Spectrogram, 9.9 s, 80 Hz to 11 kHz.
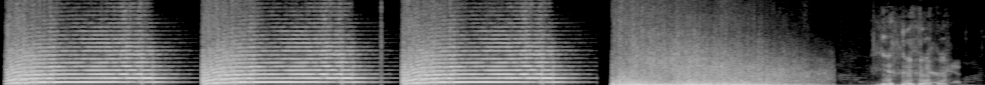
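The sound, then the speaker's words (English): Three loud, steady alarm horn blasts of about two seconds each, all at the same buzzing pitch, sounded as a 3-minute warning during a WWE match, followed by a burst of rough, roaring noise and a brief warbling sound. “And, of course, sound the alarm.”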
